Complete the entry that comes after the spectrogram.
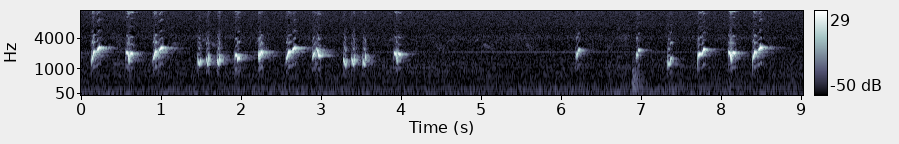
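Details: Yellow-vented bulbul (trucukan) singing in the rapid ropel style: quick bursts of short, sharp whistled notes rising and dipping, delivered about three per second for four seconds, a pause, then a fresh run of similar notes.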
